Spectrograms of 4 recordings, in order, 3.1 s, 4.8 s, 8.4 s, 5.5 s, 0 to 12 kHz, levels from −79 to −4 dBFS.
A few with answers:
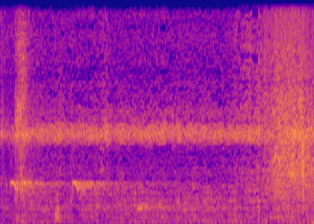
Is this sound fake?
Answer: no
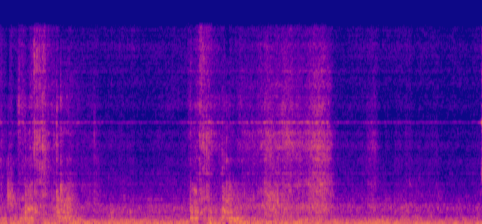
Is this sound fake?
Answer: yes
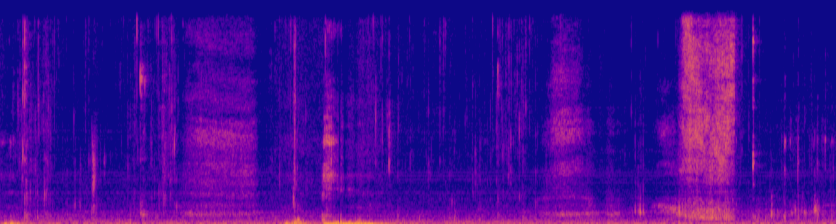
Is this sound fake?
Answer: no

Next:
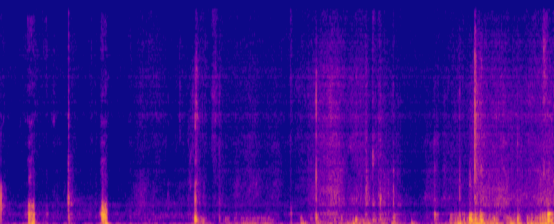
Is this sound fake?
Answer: yes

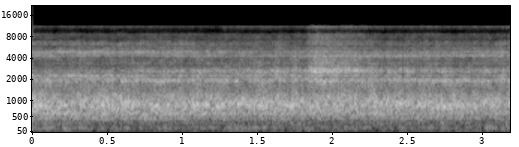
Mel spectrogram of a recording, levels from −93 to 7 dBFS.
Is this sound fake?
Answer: yes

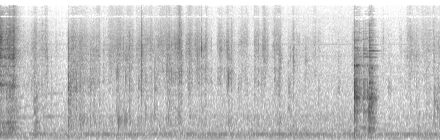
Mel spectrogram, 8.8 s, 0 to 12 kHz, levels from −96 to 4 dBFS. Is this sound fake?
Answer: no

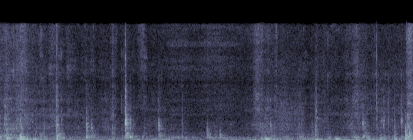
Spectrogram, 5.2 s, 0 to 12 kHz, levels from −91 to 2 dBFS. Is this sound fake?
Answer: no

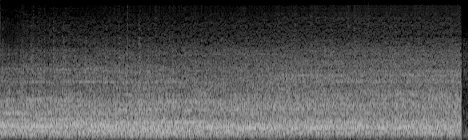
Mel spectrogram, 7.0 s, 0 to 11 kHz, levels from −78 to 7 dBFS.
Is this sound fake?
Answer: no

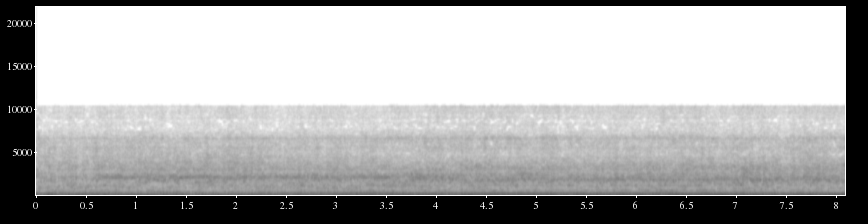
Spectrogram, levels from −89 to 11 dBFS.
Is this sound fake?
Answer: yes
